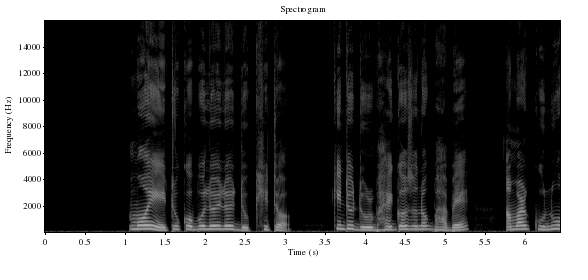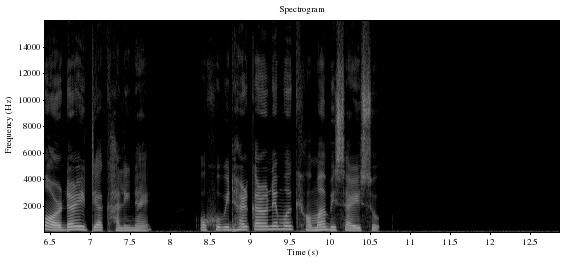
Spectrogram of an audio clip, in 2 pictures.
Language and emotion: Assamese, sad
